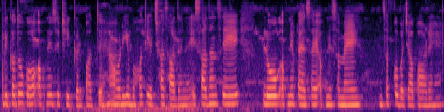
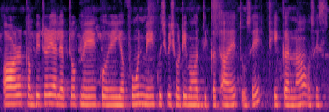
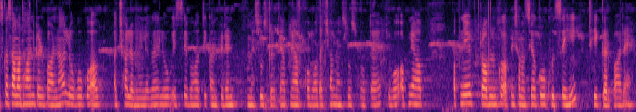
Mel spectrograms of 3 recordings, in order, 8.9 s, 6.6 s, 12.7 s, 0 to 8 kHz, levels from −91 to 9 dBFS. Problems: constant background noise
